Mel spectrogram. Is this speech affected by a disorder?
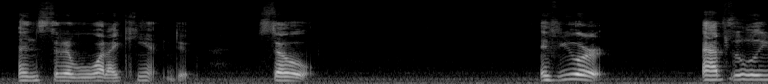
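Yes: cerebral palsy.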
